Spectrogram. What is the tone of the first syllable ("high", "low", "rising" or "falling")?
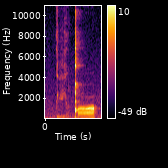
low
